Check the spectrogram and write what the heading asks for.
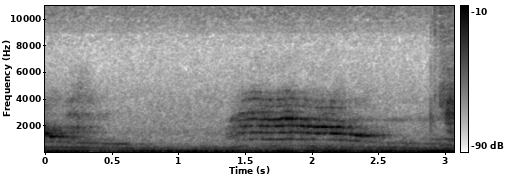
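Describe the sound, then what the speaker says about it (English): Cats meow in clear, drawn-out cries, one short call followed by a longer, louder wail, heard over a steady low background hum with no talking. "those cats are really annoying"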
